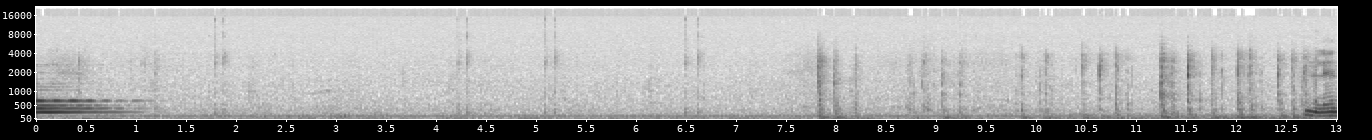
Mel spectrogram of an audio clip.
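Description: Keys tapped on a computer keyboard, sparse single clicks at first, then quicker irregular bursts of typing close by over a low steady background hum.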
